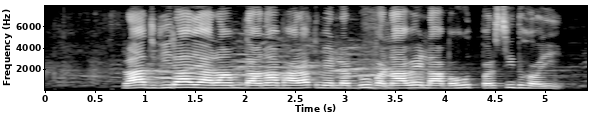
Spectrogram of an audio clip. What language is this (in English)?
Magahi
